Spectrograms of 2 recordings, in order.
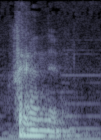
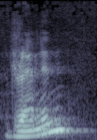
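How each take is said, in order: First: The R is made deep in the throat. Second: The R is a plain front R.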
